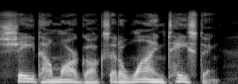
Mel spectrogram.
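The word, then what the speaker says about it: Château Margaux: The time she had mispronounced Chateau Margaux at a wine tasting. She said Margie Wox, he demonstrated, and Candace actually covered her mouth.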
